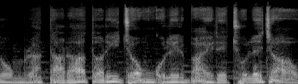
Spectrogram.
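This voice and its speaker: A cartoonish character voice from a man, very deep and low in pitch and raspy, with clear music in the background. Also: fairly slow pace. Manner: firm, decisive.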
